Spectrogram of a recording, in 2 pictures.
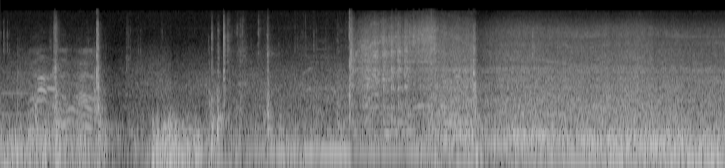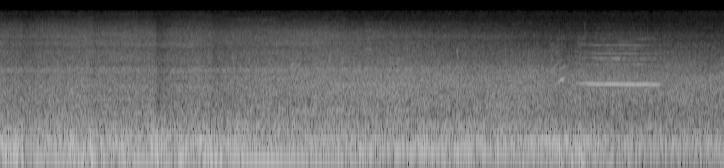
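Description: Ford LTD Crown Victoria sedan's engine running steadily as the car pulls away, with voices and a few sharp clicks near the start.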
